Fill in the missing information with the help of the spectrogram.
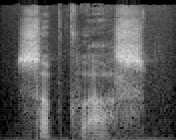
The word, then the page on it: subclass: British English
